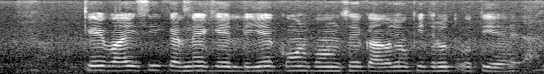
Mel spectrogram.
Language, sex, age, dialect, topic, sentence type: Hindi, male, 25-30, Kanauji Braj Bhasha, banking, question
